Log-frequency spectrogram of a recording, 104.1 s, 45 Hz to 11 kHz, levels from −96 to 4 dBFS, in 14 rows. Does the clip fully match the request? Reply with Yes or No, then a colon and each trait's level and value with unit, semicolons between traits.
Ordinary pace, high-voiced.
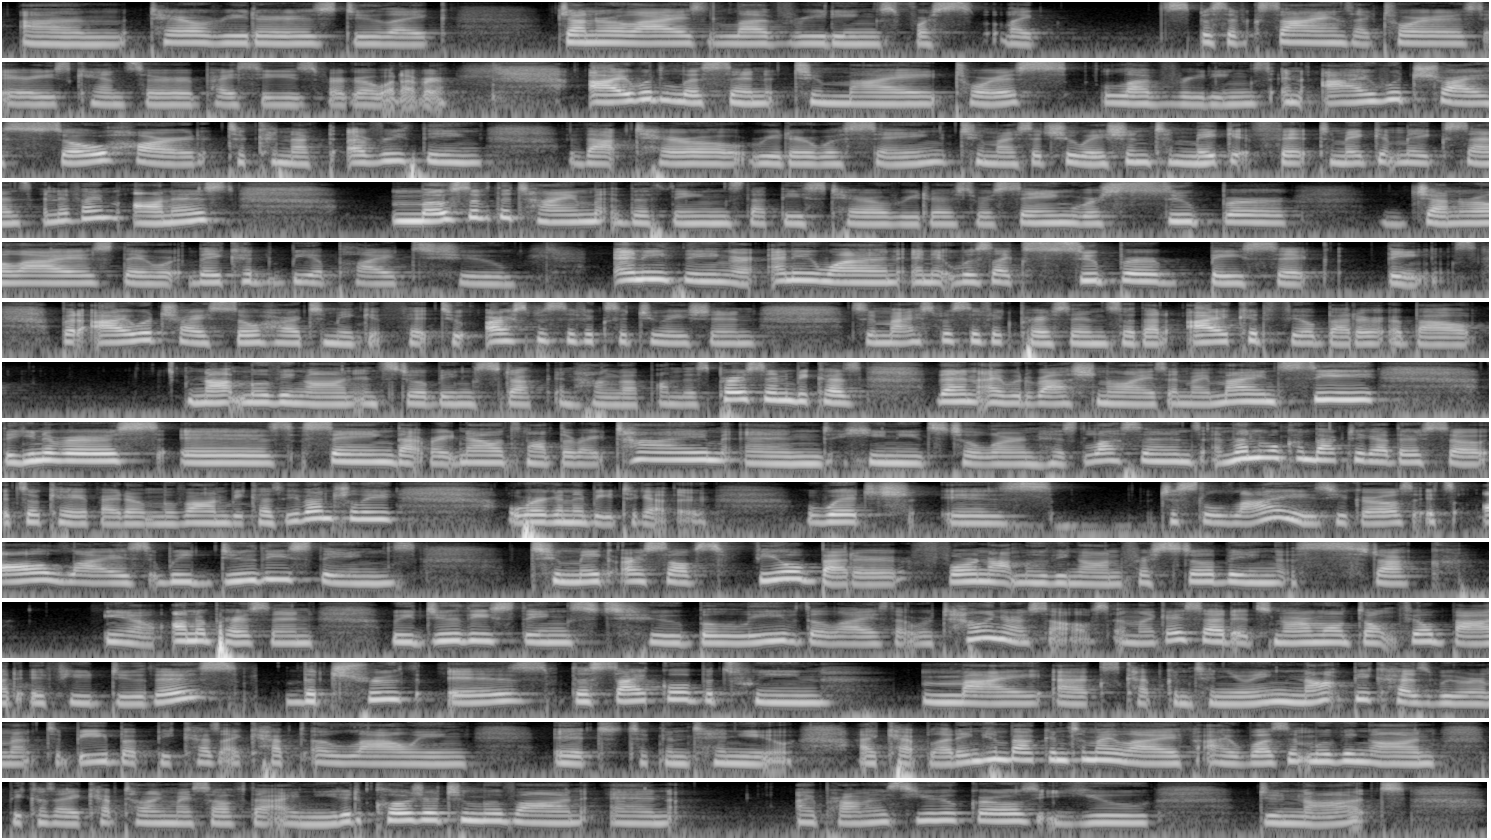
Yes: average, 165 wpm; high, 210 Hz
